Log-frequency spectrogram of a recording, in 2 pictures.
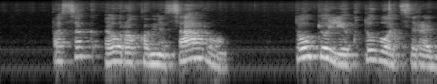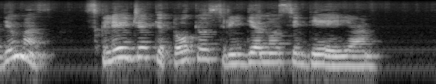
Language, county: Lithuanian, Kaunas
